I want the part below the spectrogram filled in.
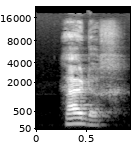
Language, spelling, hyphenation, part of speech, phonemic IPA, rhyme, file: Dutch, huidig, hui‧dig, adjective, /ˈɦœy̯.dəx/, -œy̯dəx, Nl-huidig.ogg
- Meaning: current, present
